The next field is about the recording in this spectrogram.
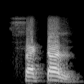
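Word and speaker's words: subtle: देखिए लिखा है क्या सटल एस यू बी टी एल ई अब यहां पर देखिए बी यहां पर क्या है साइलेंट है इसको कैसे लिखा जाएगा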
